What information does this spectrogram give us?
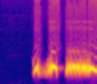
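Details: Spotted dove, a decoy bird in the local thổ voice style, giving a fighting call: two short hooting notes, then one long rolled coo that falls at the end. The background is quiet.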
